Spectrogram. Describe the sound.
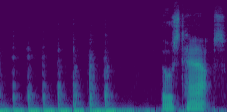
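Seven quick, evenly spaced knocks on a boat hull, hollow, tapping in a steady rhythm before stopping; a brief spoken voice follows after a short pause.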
